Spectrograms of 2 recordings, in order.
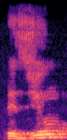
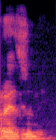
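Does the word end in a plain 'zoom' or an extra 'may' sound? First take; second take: zoom; may. First: The word ends on a 'zoom' sound. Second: The word ends with an extra 'may' sound. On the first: This is the older way of saying it. "दो या तीन साल पहले इसको रिज्यूम बोलते थे लोग" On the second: This is the current, trendy way of saying it. "लेकिन अब ये रेज्यूमे बोला जाता है"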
